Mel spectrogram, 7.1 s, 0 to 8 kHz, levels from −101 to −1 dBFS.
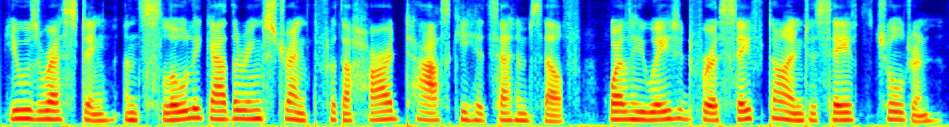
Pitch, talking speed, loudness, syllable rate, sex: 180 Hz, 220 wpm, -18 LUFS, 5.2 syllables/s, female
